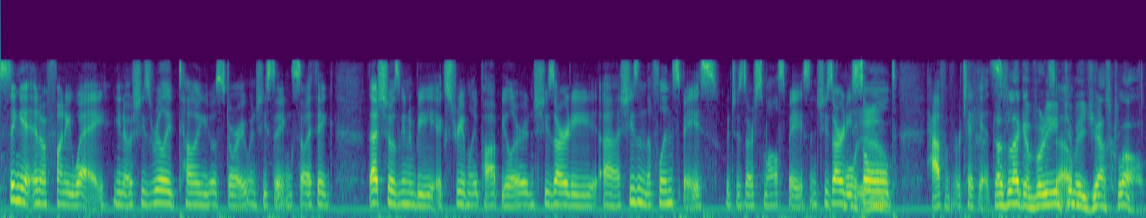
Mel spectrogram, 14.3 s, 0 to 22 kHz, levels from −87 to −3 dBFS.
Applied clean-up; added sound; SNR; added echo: none; none; none; none.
